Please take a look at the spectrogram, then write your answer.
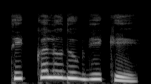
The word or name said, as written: ತಿಕ್ಕಲುದುಗ್ಧಿಕೆ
